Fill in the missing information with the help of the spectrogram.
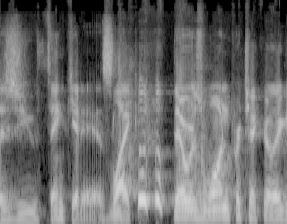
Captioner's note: chuckling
